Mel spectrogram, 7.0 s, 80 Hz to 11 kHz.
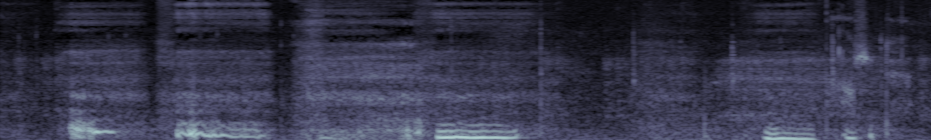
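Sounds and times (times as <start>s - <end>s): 
sleeping man snoring softly: 0.5s - 4.0s, 5.6s - 6.2s.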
